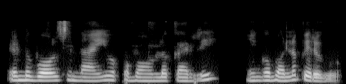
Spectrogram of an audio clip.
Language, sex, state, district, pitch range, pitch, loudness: Telugu, female, Telangana, Hyderabad, 170-200 Hz, 185 Hz, -17 LUFS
